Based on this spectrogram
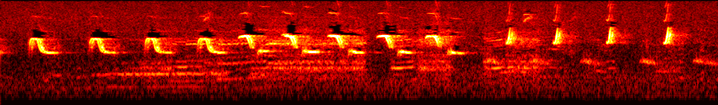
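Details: Mockingbird singing rapid repeated phrases: a series of downslurred whistles, then sharper high notes, each type given several times in quick succession before the bird switches to a new phrase.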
